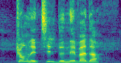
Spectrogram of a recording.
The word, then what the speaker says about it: Nevada: il le prononcera : avec le 1er se prononçant "A". C'est le "A" qu'on a en français et dans les langues latines comme l'espagnol d'où le mot "nevada" provient.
